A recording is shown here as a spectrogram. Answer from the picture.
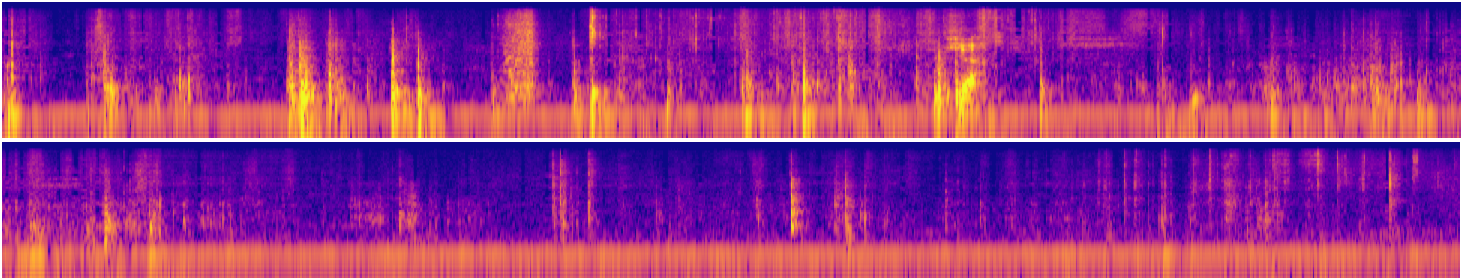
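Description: Cardboard trading-card boxes being handled on a desk: a run of knocks and scrapes as a sealed hobby box is pulled from the case and set down, then the crinkling and tearing of its plastic wrap and lighter clicks of the box being opened.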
